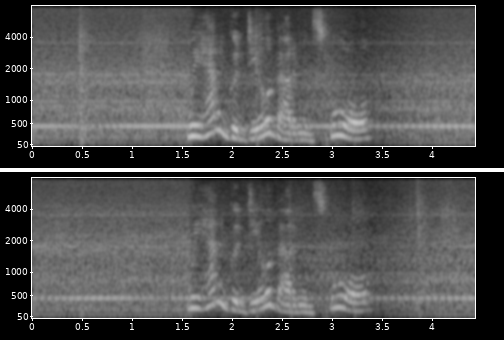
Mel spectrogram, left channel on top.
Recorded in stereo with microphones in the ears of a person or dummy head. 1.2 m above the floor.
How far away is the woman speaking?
About 1.3 m.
